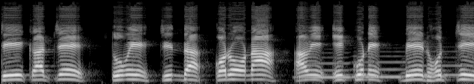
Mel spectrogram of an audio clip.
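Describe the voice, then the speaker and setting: Cartoon duck dad, male voice actor: protective, earnest, bright forceful tone, little melody, faint music. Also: high voice, completely flat delivery, a little slow. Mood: reassuring. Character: worried, protective father duck. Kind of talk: cartoon dialogue.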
